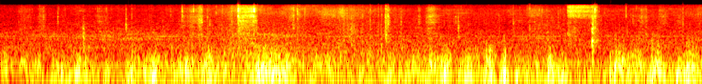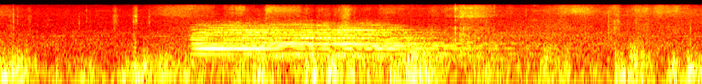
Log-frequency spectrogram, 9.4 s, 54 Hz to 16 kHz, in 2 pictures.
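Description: A CN freight train led by a GMD1 locomotive rumbles along nearby, then a loud horn blast sounds for a couple of seconds before fading back into the rolling noise.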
